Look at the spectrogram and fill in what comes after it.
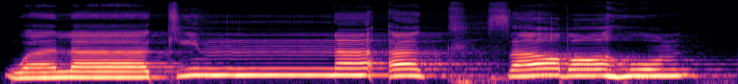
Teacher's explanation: Nun hukumnya gunnah musyaddadah karena nun bertasydid. Dibacanya berdengung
